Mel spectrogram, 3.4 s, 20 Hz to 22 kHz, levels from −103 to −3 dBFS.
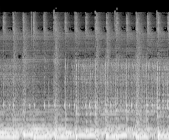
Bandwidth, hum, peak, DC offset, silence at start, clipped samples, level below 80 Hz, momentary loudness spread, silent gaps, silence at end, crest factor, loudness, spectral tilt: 17 kHz; none; 0 dBFS; under 0.1%; 0 s; under 0.1%; -22 dBFS; 1 LU; none; 0 s; 12 dB; -14 LUFS; -6.5 dB/octave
